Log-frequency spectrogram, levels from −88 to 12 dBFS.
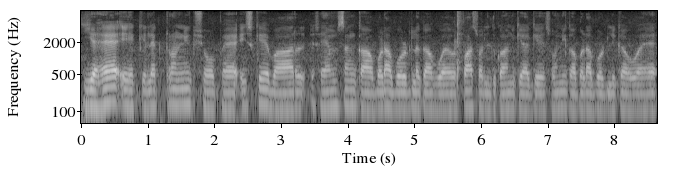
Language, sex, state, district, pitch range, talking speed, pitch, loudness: Hindi, male, Rajasthan, Bikaner, 110-125 Hz, 185 wpm, 115 Hz, -20 LUFS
